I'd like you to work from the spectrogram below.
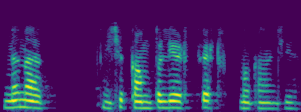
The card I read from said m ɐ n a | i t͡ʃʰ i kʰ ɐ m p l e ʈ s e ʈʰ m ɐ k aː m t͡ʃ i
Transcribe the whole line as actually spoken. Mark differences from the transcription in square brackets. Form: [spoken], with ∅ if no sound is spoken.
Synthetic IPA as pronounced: [n] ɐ n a | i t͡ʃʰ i [k] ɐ m p l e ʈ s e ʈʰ m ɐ k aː [n] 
